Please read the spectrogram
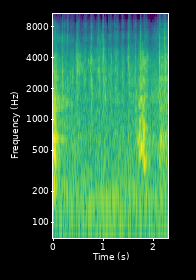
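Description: Hands rubbing and squeezing a soapy wet garment in a basin of wash water, a soft, uneven scrubbing. A short vocal sound falling in pitch comes near the end.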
